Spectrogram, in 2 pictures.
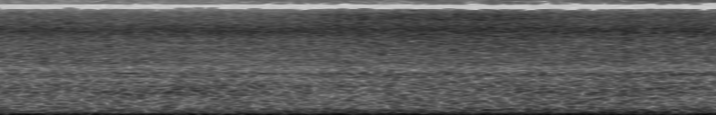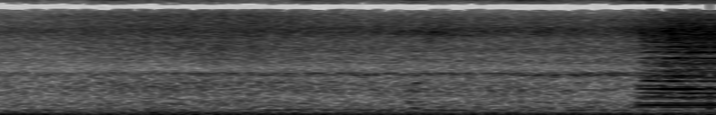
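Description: Low, steady rumble of an approaching Florida East Coast Railway freight train led by diesel locomotives, slowly growing louder; about half a second before the end the lead locomotive's air horn starts to sound, a chord of several notes.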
